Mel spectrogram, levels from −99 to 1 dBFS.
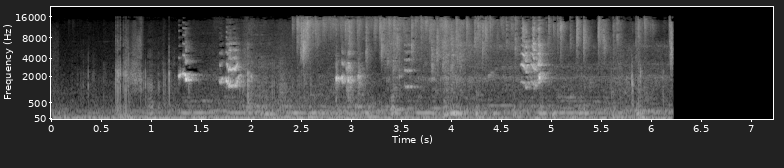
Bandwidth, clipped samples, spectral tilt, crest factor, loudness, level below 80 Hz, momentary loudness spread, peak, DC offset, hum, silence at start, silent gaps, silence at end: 16.5 kHz; under 0.1%; -0.5 dB/octave; 26 dB; -26 LUFS; -44 dBFS; 17 LU; -4 dBFS; under 0.1%; none; 0 s; none; 1 s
